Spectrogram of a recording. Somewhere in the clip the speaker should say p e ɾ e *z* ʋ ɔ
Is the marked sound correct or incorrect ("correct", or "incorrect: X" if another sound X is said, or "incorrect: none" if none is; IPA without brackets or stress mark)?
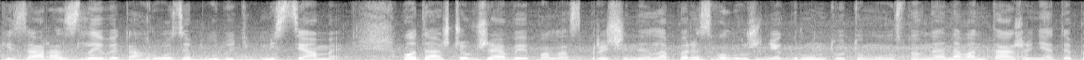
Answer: correct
